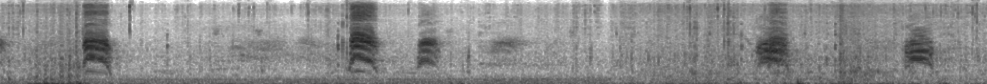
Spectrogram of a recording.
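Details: Crow giving six separated harsh caws with long pauses between them, some calls doubled closely, against a faint outdoor hiss.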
